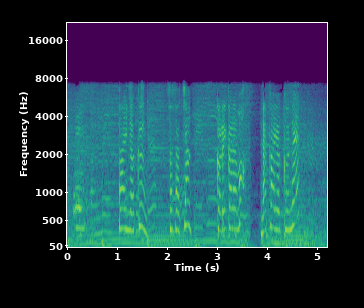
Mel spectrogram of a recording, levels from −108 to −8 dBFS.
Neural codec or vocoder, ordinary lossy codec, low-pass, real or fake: none; Opus, 64 kbps; 7.2 kHz; real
